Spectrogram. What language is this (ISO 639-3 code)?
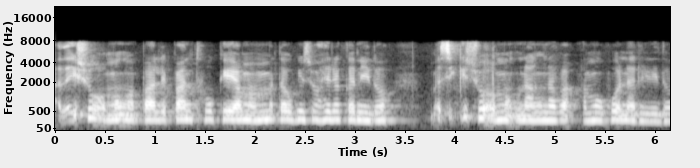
mni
